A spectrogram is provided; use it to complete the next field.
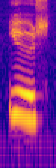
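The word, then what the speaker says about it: ewes: I think it's used. Yeah, it's used. Ah, I got it right.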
